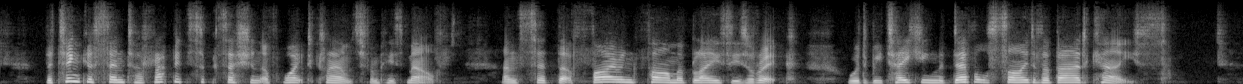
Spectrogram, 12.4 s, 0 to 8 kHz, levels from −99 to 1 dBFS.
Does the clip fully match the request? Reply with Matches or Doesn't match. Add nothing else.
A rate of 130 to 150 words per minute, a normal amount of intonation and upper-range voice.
Matches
